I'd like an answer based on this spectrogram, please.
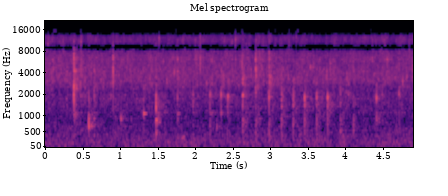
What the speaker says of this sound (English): Now stir this around, mix it all together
